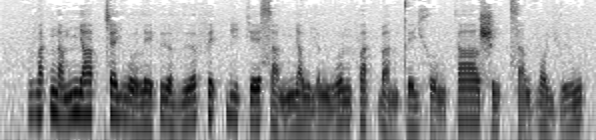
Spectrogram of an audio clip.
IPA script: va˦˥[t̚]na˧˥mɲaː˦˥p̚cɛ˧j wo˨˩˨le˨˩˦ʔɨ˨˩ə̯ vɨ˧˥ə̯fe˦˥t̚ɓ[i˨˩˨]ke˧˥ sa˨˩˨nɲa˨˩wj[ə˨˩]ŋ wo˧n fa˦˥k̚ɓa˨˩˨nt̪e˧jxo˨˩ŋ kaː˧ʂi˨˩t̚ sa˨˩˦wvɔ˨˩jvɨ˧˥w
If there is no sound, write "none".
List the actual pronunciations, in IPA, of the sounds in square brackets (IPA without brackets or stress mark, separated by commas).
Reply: k̚, i˧, ə˨˩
